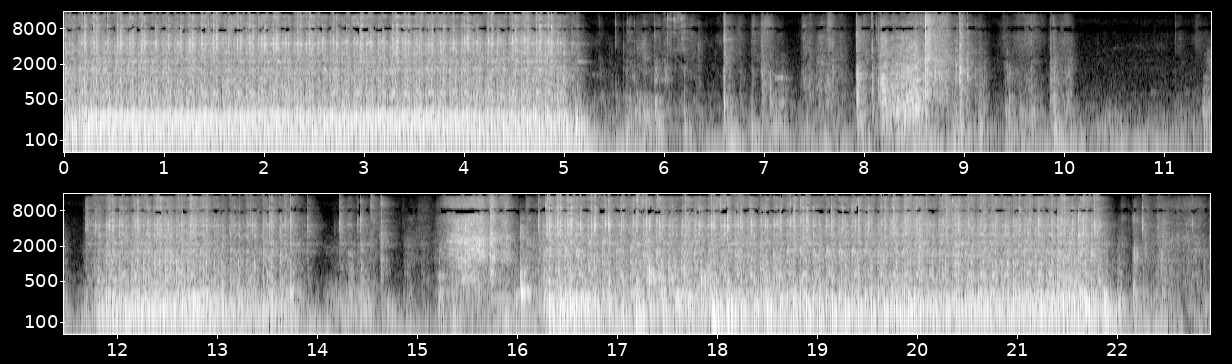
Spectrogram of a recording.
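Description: A sewing machine stitches rapidly in bursts.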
